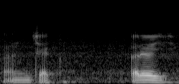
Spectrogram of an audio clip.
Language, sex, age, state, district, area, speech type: Punjabi, male, 30-45, Punjab, Muktsar, urban, spontaneous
